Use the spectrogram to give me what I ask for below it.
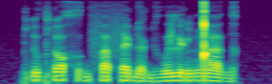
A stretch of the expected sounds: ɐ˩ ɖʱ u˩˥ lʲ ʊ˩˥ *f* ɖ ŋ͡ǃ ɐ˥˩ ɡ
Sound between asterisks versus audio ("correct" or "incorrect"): incorrect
